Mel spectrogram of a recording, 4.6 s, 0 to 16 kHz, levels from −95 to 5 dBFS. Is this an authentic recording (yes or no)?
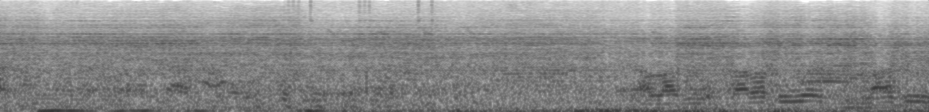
no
